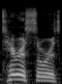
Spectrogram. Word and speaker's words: pterosaurs: are indeed pterosaurs and the word pterosaurs got a silent P at the front just like just like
